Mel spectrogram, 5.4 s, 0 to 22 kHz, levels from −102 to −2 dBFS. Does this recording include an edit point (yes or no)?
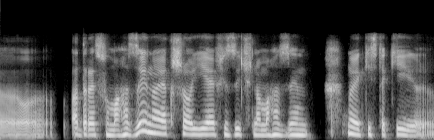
no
